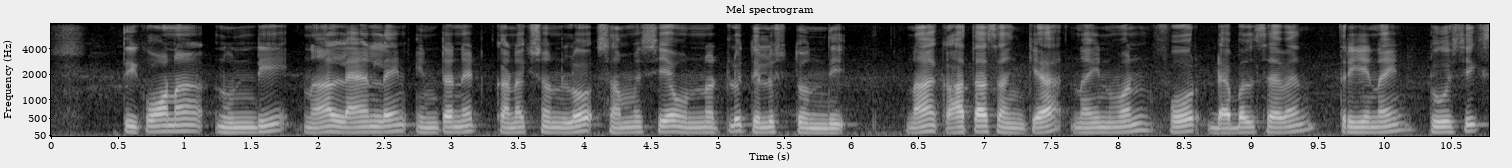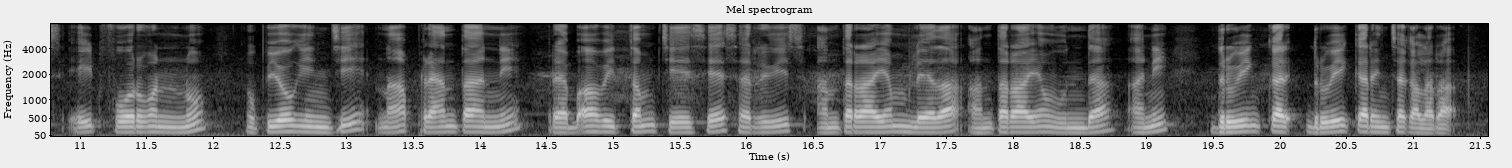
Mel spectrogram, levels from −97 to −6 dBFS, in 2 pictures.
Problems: background sounds at intervals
